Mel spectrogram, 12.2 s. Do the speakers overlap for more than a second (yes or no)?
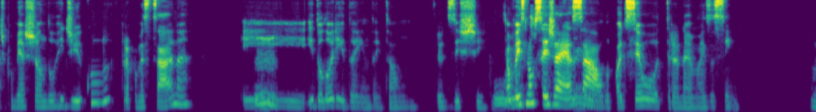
yes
